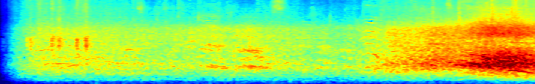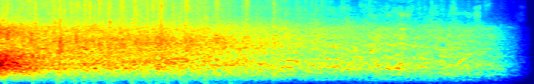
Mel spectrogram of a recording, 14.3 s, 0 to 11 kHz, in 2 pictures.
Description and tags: Football Crowd - Near miss Ooh 3 - Southampton Vs Hull at Saint Mary's Stadium
Recorded at Southampton FC Saint Mary's stadium. Southampton VS Hull. Mixture of oohs and cheers.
